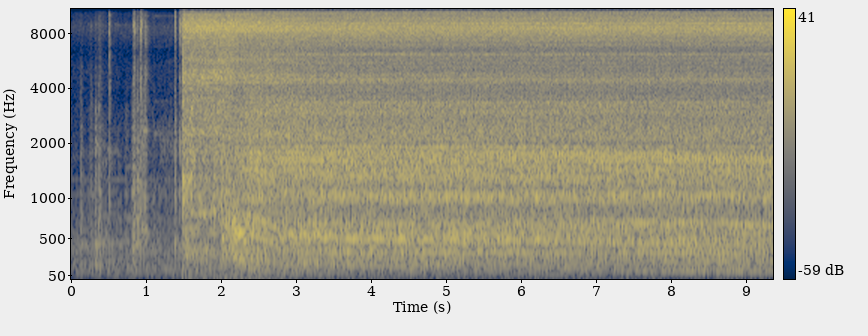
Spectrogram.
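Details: Chevy Aveo with a cracked intake manifold; engine catches and settles into a loud steady idle with a strong high hiss from the crack leaking vacuum, causing rough idle.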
